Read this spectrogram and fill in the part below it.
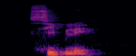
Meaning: to target
- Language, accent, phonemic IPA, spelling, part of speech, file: French, France, /si.ble/, cibler, verb, LL-Q150 (fra)-cibler.wav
